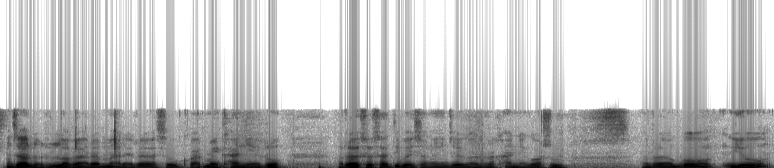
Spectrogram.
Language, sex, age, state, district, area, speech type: Nepali, male, 45-60, West Bengal, Kalimpong, rural, spontaneous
